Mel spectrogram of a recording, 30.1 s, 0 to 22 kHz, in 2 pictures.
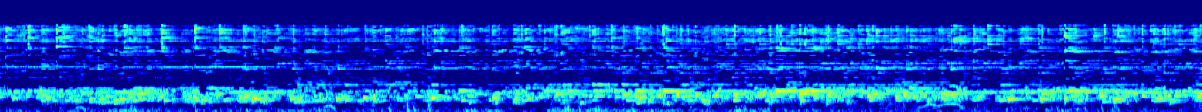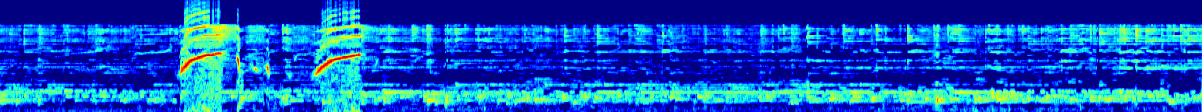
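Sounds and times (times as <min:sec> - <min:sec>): sheep bells tinkling: 0:00.0 - 0:18.9, 0:19.6 - 0:30.0
loud rising whistles: 0:17.3 - 0:18.4, 0:19.0 - 0:19.6.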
